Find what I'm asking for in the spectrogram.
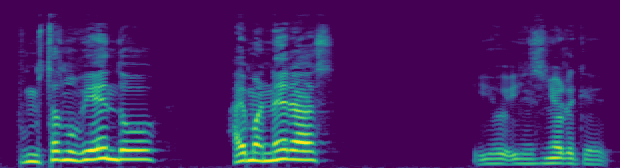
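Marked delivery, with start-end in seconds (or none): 0.1-2.2 louder, higher, indignant telling-off; angry complaint. Retold or imitated. Woken passenger scolding the man who shoved him, angrily. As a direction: scold him for shoving you awake.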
